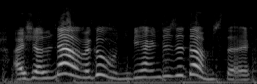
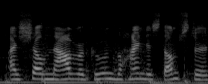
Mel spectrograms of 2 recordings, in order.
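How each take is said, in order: First: It is said as if Dracula is killing them. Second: It is said in a plain voice.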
